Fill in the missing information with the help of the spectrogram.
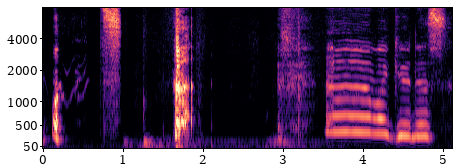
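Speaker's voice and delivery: high, squeaky laughing disbelief. Real, not acted. Streamer cracking up while reading the chat, laughing. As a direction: say it through a high-pitched laugh.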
